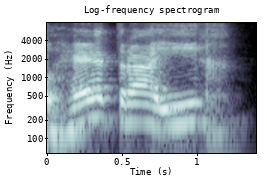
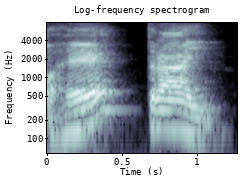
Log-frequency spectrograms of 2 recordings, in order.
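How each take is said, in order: First: "retrair" slowly in three beats, re-tra-IR; separated vowels. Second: "Retrai" in two beats, re, trai; one-syllable diphthong. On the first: Teacher contrasts it with retrai, separated vowels in "retrair". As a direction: say "retrair" with the A parted from a stressed I. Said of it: "ele vai separar do I". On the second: Teacher explains it doesn't separate, "trai" as one syllable in "Retrai". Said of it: "Porque é uma sílaba só". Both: Shown as a demonstration.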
